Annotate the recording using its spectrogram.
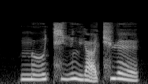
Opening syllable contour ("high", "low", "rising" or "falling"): rising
